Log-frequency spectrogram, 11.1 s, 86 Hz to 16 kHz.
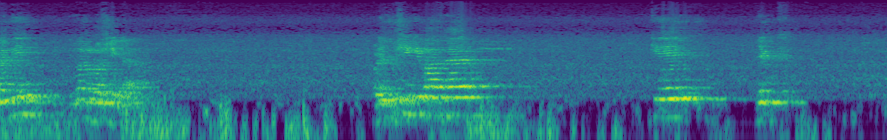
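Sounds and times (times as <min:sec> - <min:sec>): man speaking into a microphone: 0:00.0 - 0:02.2, 0:04.6 - 0:06.8, 0:08.1 - 0:10.2
low fluttering rumble: 0:00.2 - 0:04.9, 0:05.6 - 0:08.2, 0:09.9 - 0:10.8.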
